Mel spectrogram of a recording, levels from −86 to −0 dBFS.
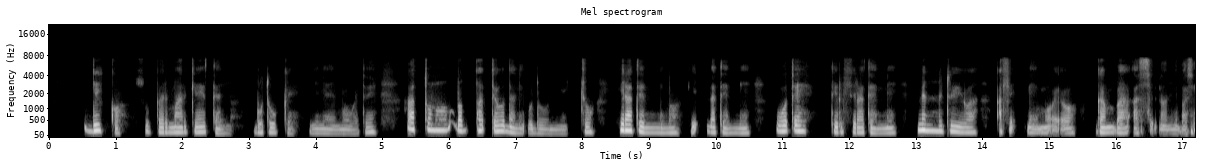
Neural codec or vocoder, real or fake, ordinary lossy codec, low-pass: autoencoder, 48 kHz, 32 numbers a frame, DAC-VAE, trained on Japanese speech; fake; MP3, 48 kbps; 7.2 kHz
